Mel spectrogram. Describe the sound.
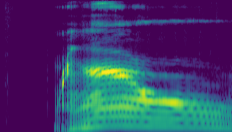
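A person imitates a mountain lion's snarling growl: one loud, sustained, throaty vocal snarl that starts abruptly after a brief pause and holds steady for about two seconds.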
